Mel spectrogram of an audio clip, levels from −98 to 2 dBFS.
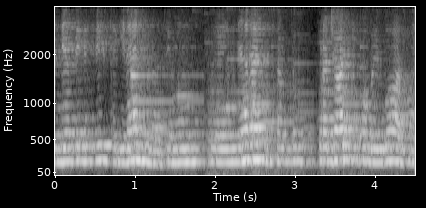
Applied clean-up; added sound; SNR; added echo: neural separator model SepFormer DNS4.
